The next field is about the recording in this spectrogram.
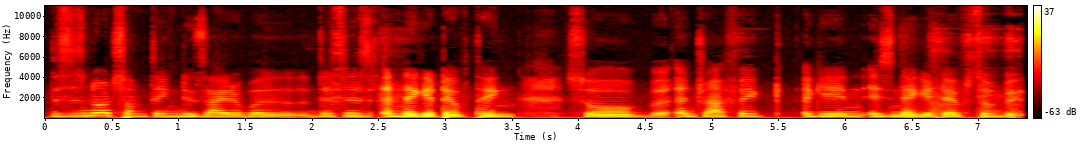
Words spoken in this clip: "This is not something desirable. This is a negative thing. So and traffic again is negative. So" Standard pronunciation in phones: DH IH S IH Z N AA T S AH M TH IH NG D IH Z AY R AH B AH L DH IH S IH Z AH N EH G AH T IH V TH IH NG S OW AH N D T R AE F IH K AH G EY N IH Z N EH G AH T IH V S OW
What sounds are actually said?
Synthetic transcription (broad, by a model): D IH S IH Z N AA T S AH M T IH NG D IH Z AY R AH B AH L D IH S IH Z AH N EH G AH T IH V T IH NG S OW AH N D T R AE F IH K AH G EY N IH Z N EH G AH T IH V S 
